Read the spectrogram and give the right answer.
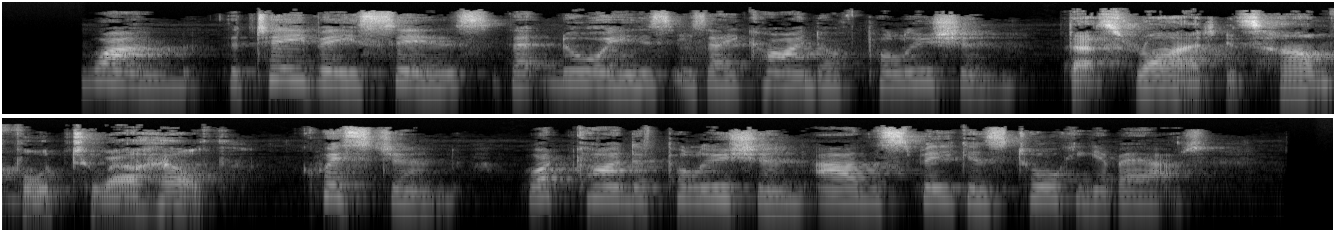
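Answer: Noise pollution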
